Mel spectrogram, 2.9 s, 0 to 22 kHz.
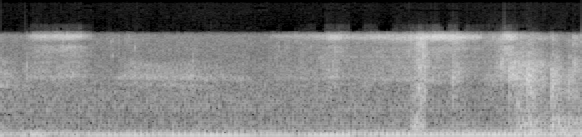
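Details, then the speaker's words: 1937 Dodge Brothers door after hinges were adjusted with a pry bar, original hinge pins: door swings and shuts with a soft solid thud, no creak or bind, closing nice and smooth. "let's have to get a port of power in there and tweak them hinges just a little but this door closed real nice"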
